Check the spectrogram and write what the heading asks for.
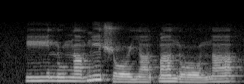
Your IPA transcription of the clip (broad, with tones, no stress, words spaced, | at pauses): iː˧nu˧ŋã˧bĩ˦ ʃoː˨jã˨k͡pã˧noː˨ nã˧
